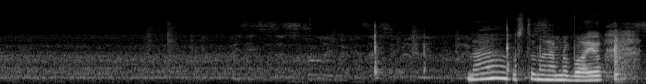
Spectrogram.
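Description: Milk pours softly into a cup.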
